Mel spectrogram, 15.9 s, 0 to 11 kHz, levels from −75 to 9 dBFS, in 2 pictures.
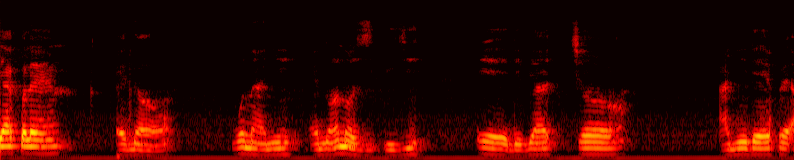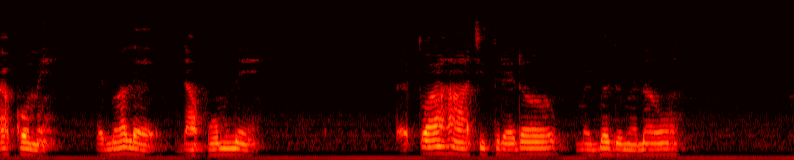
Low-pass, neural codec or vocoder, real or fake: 7.2 kHz; none; real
